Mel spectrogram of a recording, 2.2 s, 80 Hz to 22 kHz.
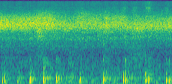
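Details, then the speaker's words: Ifor Williams CT177 trailer rear wheel, sealed-for-life bearing, hub turned by hand with slight side play: uneven gritty low rumble in irregular bursts, said to be a little but not too bad. Worn wheel bearing. "and then you can go turn it, listen for any rumbling. There's a little bit, but it's not too bad."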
